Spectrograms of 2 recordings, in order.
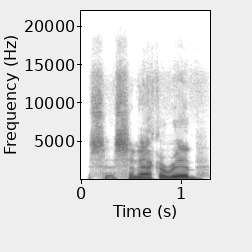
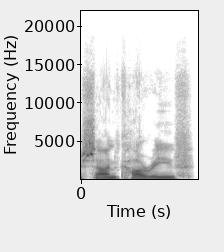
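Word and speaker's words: Sennacherib: Assyrians attack Jerusalem and King uh Sinakaribb is the anglicized way of pronouncing it or in Hebrew son Kariv.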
